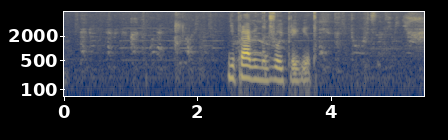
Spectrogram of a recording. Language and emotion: Russian, neutral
